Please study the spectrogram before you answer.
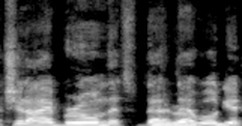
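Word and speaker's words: Johni Broome: It's Broom, Juny Broom, and uh I'm saying his name wrong. I think Junai Broom. Yeah, we've got we've got Jai Broom.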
